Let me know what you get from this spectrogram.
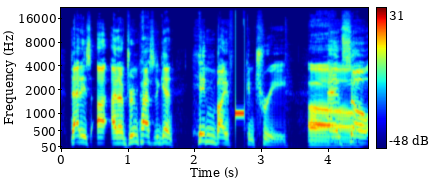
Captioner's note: beep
